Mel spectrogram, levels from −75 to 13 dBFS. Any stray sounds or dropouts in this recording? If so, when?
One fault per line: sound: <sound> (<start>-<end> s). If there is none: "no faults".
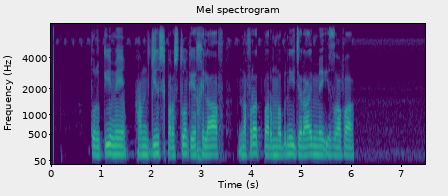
no faults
